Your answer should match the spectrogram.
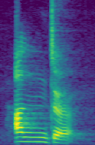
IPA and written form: ˈʌndə (under)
